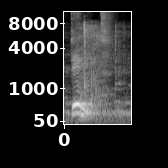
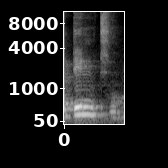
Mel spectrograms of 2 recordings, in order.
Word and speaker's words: didn't: When you write two D's, but the second D is silent when you pronounce it.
